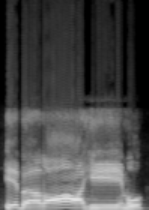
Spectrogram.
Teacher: قلقلہ کا مطلب یہ جو با ہے، ہونٹ دونوں آپس میں ٹکرائیں گے، فوراً واپس ہو جائیں گے تو یہ قلقلہ ادا ہو جائے گا. جیسے ابرا، اگر ہونٹ بالکل بند ہو جائیں گے تو کبھی بھی قلقلہ نہیں ہو پائے گا.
